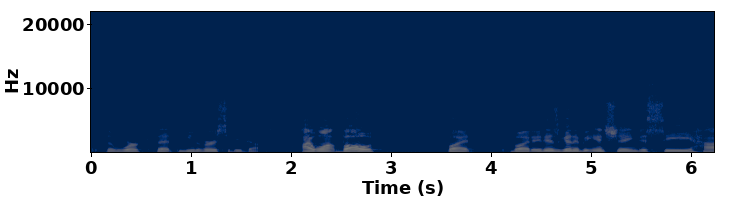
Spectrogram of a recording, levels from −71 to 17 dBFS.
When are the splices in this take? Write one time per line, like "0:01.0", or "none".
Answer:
0:02.0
